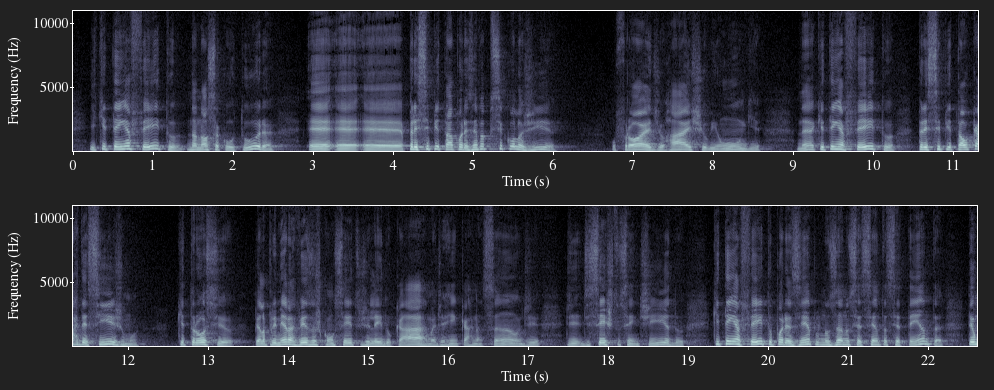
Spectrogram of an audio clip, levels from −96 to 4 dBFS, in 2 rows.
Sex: male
